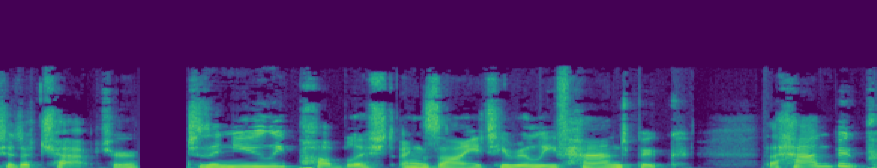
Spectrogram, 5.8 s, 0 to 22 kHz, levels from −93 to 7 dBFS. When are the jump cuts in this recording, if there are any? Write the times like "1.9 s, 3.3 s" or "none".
none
